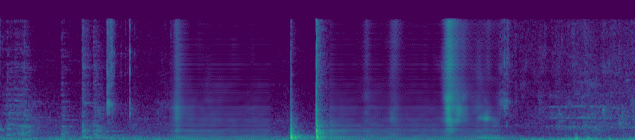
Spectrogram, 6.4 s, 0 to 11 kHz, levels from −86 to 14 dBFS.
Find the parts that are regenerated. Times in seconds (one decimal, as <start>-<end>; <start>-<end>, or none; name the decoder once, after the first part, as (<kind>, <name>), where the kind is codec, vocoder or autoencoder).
1.7-2.7 (vocoder, Vocos); 3.3-5.0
